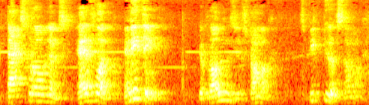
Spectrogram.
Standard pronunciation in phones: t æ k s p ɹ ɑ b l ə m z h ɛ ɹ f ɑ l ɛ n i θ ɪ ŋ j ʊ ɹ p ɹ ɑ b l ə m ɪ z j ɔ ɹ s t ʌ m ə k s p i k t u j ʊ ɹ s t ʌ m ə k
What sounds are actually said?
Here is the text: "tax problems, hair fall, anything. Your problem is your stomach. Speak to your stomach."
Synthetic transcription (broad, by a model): t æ k s p ɹ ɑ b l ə m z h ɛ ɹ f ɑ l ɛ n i t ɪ ŋ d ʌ p ɹ ɑ b l ə m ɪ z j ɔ s t ʌ m ə k s p i k t u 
